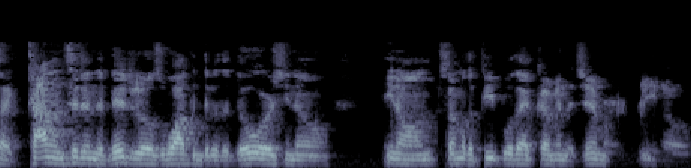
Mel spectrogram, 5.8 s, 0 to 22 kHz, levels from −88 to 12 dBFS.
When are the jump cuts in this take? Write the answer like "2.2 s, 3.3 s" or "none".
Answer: 3.6 s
